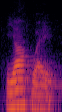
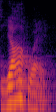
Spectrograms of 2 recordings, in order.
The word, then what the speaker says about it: Yahweh: in Hebrew there is a word which is probably to be pronounced Yahweh.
